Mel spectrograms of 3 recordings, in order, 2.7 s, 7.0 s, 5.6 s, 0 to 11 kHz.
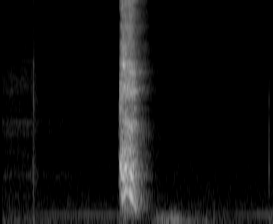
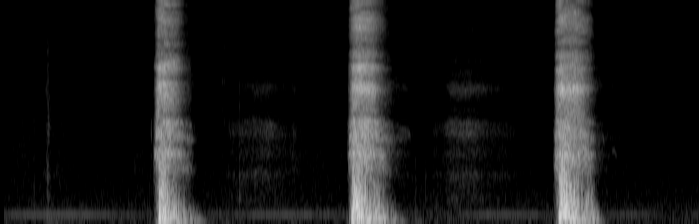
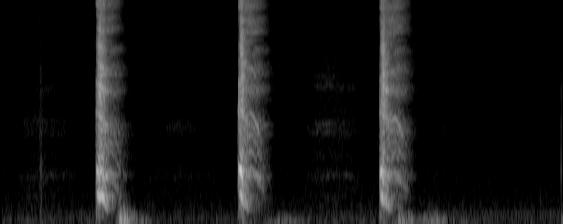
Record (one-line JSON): {"cough_length": "2.7 s", "cough_amplitude": 10659, "cough_signal_mean_std_ratio": 0.21, "exhalation_length": "7.0 s", "exhalation_amplitude": 25623, "exhalation_signal_mean_std_ratio": 0.26, "three_cough_length": "5.6 s", "three_cough_amplitude": 11136, "three_cough_signal_mean_std_ratio": 0.21, "survey_phase": "beta (2021-08-13 to 2022-03-07)", "age": "65+", "gender": "Female", "wearing_mask": "No", "symptom_none": true, "smoker_status": "Ex-smoker", "respiratory_condition_asthma": false, "respiratory_condition_other": false, "recruitment_source": "REACT", "submission_delay": "1 day", "covid_test_result": "Negative", "covid_test_method": "RT-qPCR"}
